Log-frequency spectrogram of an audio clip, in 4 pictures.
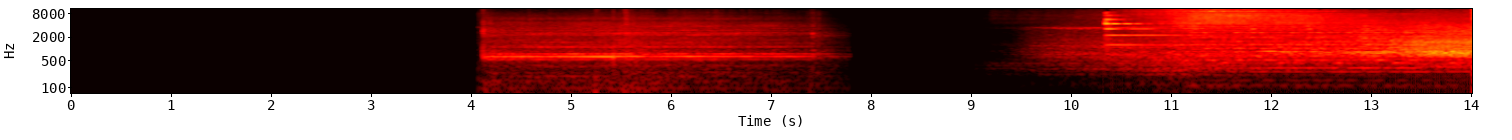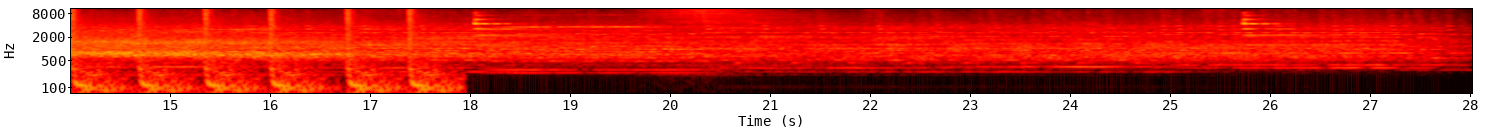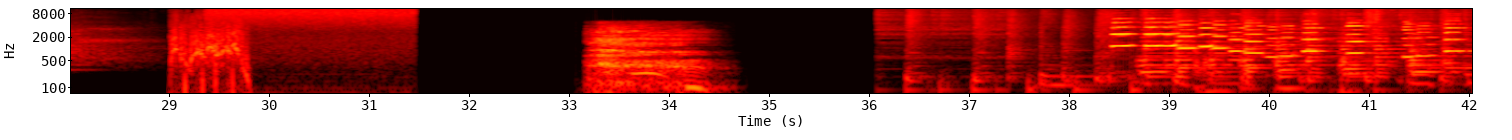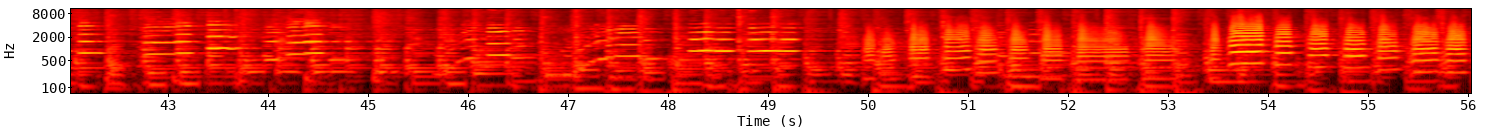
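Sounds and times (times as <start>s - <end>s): steady hiss: 29.7s - 31.5s.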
